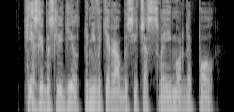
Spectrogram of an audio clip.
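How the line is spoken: Snorting, big man. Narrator (Russian): хмыкнул здоровяк

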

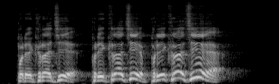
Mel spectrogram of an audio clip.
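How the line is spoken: Yelling. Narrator (Russian): орал Гаури

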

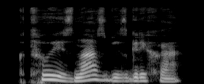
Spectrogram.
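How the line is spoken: Sighing. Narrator (Russian): вздохнула Хельга Саар

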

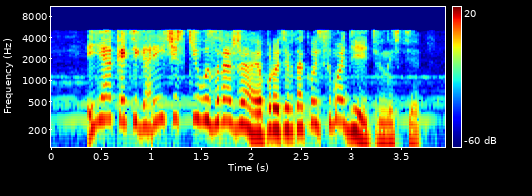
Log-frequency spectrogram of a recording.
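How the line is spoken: Shrieking. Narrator (Russian): визжал Свиридов

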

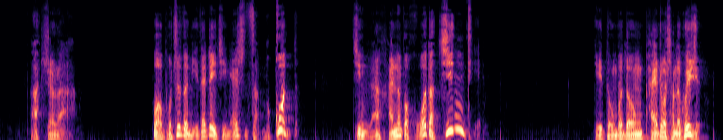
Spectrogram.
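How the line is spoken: Suddenly cold. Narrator (Chinese): 一直笑容可掬的傻彪当即翻了脸，冷冷地说道

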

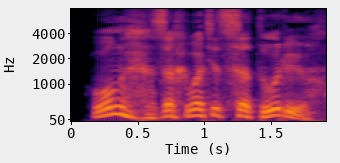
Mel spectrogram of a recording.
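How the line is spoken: Sigh. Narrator (Russian): вздохнул Уринай

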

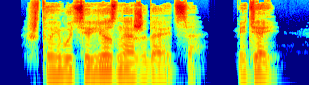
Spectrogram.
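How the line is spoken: Quiet question. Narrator (Russian): тихо спросил Корчагин

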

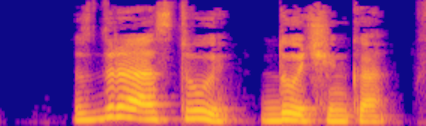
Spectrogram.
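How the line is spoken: Snort. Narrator (Russian): фыркнул капитан

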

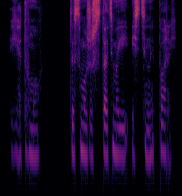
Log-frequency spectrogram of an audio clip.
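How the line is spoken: Hoarse reply. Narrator (Russian): хрипло ответил Ларкан

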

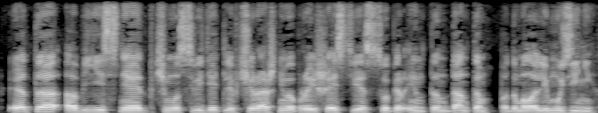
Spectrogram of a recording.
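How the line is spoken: Plain. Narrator (Russian): сказал Линли

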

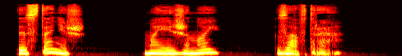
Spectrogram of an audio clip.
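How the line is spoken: Whispered. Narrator (Russian): шептал жених

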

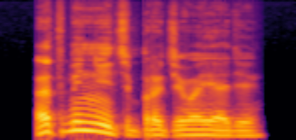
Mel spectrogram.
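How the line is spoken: Calm command. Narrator (Russian): спокойно распорядился граф

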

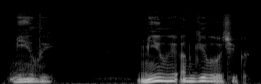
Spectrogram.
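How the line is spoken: Anxious, rapturous whisper. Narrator (Russian): Полный недоумения, тревоги, непонятного восторга, Сашка шептал

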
